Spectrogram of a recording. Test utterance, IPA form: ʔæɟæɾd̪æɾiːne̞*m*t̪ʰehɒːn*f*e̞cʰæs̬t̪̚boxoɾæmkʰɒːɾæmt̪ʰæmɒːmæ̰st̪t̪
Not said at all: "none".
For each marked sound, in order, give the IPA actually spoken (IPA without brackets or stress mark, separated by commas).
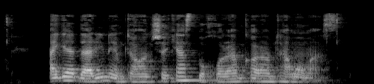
m, ʃ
